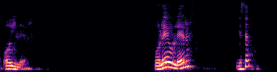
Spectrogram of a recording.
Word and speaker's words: Euler: O también, bueno, en alemán creo que se pronuncia Euler.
